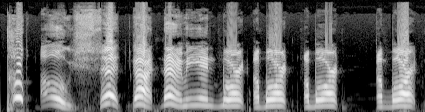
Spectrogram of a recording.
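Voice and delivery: loud, high emergency shouts; hammed-up panicked yelling; panicked alarm. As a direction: call abort like a siren, in bursts. Acts panic as toddler opens the door.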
